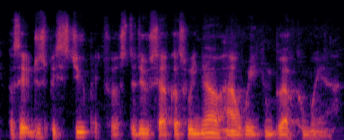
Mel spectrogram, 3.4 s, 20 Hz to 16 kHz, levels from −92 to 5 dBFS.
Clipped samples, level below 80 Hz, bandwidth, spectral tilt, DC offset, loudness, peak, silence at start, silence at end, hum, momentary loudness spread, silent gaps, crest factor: under 0.1%; -58 dBFS; 11.5 kHz; -5 dB/octave; under 0.1%; -31 LUFS; -10 dBFS; 0.1 s; 0.05 s; none; 9 LU; none; 20 dB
